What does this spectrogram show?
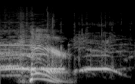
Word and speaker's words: hair: So the word pelo is pronounced hair. That's right. Hair. Ha. Hay una H. Hair. Okay. I know you know the word, but again, I've heard hair. I've heard different variations. It's hair.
